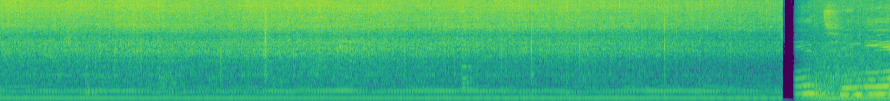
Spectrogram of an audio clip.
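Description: Long thin slices of onion fry in hot oil with nigella seeds, giving a steady, close sizzle that runs unbroken for most of the stretch before a brief cut and a louder burst of crackling.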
